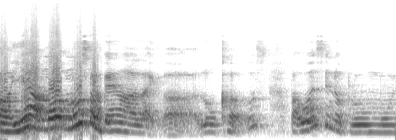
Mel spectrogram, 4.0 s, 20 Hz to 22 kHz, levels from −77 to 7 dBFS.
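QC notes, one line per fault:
0.01–1.1 s, microphone overload: the input gain was likely set far too high, driving peaks about 12 dB past the converter's limit and flattening the tops of roughly one sample in seven. This gives the loudest syllables a harsh, crackling edge across this stretch.
0.03 s and 1.02 s, microphone volume stepped down: the call software likely reacted to the overloaded input by cutting the device's volume in single jumps, first about 3 dB, then about 10 dB. The speech and its background drop abruptly in level at each point, with the larger cut arriving just before the overload ends.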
